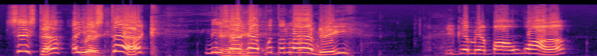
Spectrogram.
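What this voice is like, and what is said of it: Put-on British accent. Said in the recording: “Hear your British accent... British sentence”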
